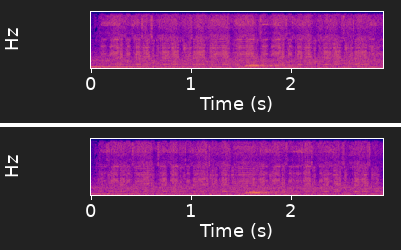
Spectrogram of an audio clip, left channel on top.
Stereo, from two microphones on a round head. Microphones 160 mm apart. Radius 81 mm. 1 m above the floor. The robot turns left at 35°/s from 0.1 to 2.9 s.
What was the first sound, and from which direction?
A whoosh, 5° right (ahead or behind).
